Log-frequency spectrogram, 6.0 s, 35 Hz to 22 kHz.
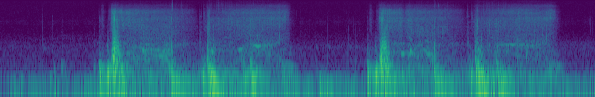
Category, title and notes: Sound effects > Vehicles
Ford 115 T350 - Windscreen wiper (further back)
2025, Tascam, Single-mic-mono, FR-AV2, August, 115, Van, Old, 2003-model, Vehicle, 2003, T350, SM57, Ford, A2WS, Ford-Transit, Mono, France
